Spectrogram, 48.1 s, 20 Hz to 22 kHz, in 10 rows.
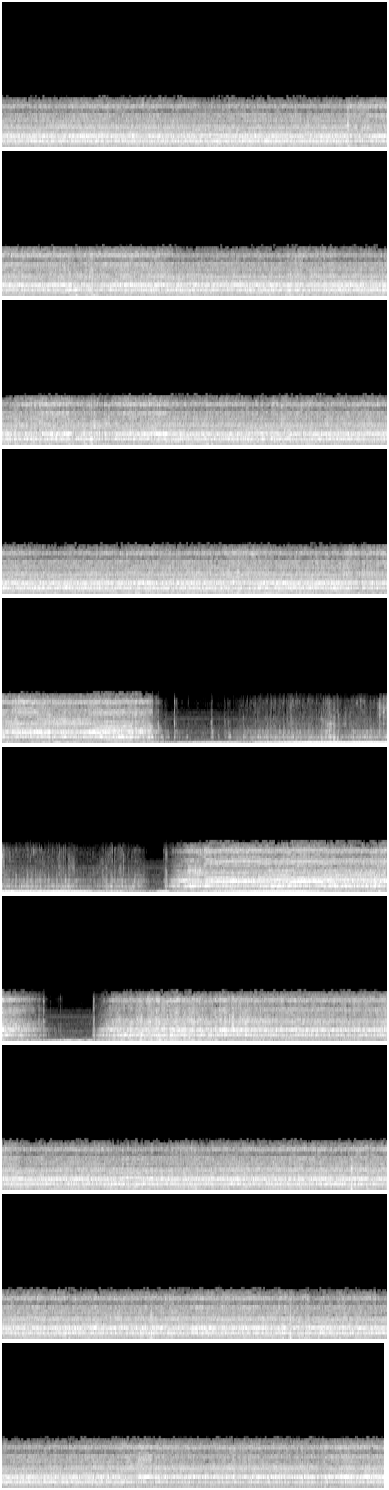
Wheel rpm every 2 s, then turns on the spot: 160, 160, 160, 160, 160, 160, 160, 160, 160, 160, 100, 10, 20, 120, 90, 130, 160, 160, 160, 160, 160, 160, 160, 160.
22-26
